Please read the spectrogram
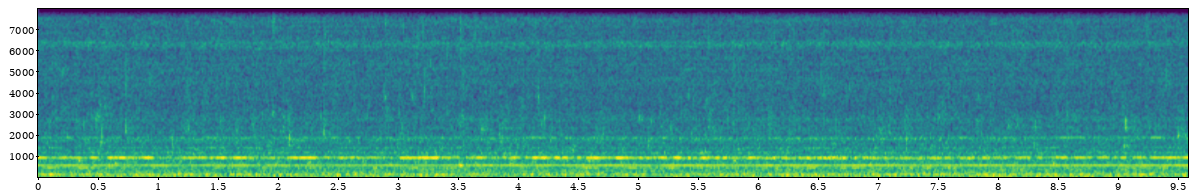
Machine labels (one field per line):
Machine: pump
